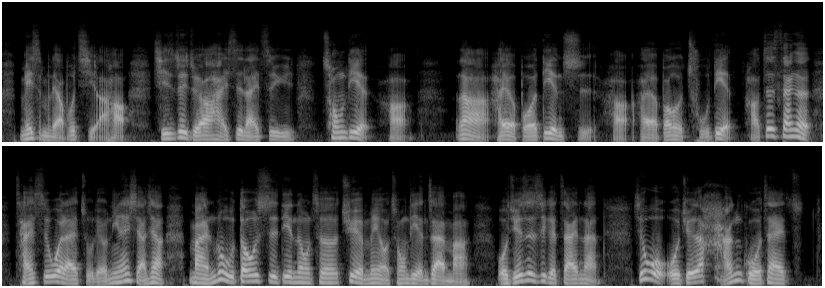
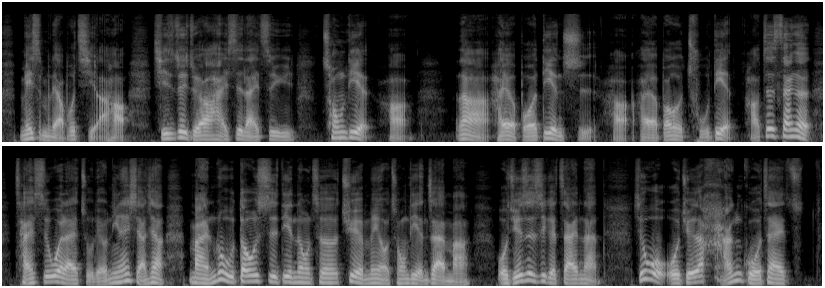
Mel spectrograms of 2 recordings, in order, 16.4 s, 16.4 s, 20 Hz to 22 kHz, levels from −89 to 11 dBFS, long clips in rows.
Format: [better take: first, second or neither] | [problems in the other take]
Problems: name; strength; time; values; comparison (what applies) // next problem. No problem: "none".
second | muffled; very slightly; fading above 4 kHz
